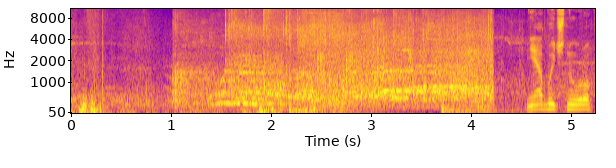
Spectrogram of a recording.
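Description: A crowd of children cheers and shouts.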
